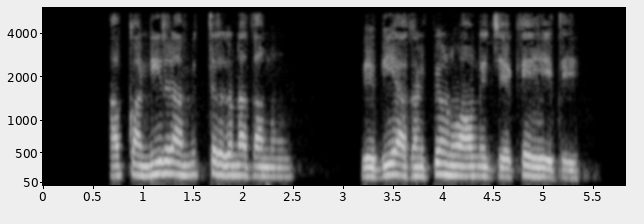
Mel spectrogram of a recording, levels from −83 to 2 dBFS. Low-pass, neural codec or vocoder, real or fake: 5.4 kHz; none; real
